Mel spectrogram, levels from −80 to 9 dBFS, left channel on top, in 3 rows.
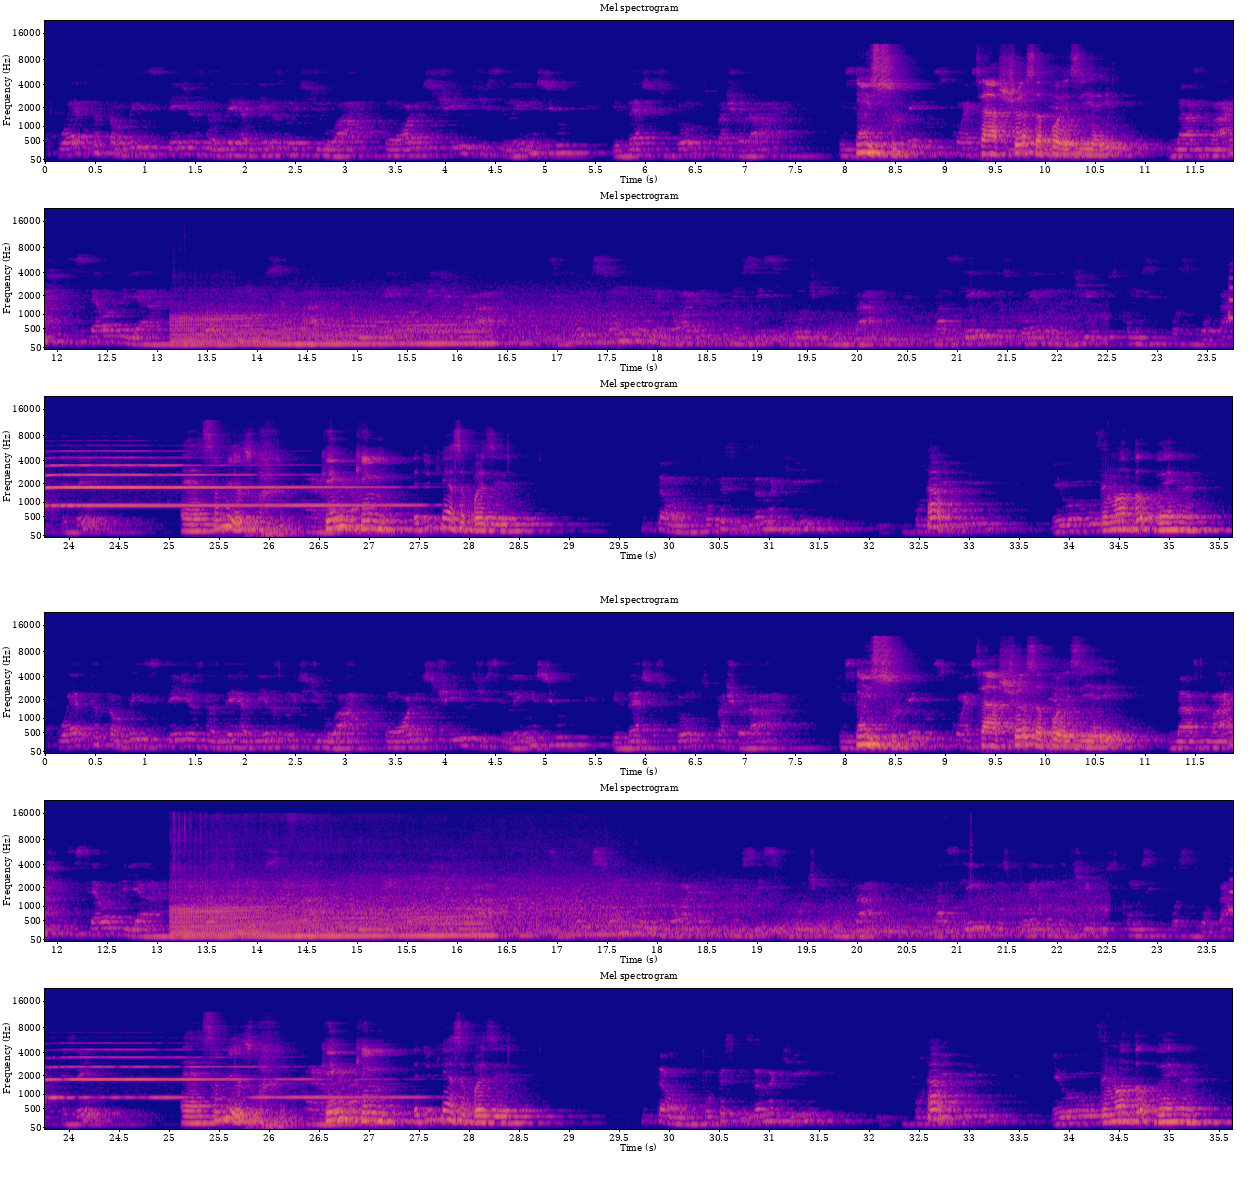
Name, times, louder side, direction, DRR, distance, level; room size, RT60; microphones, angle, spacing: voice 1, 0.1-7.4 7.9-10.5 11.2-16.5 16.9-24.4 26.3-27.2 29.7-31.6 32.1-33.4 33.8-34.5, right 1 dB, 30° right, 1 dB, 1.5 m, -43 dB
voice 2, 8.1-8.5 9.3-10.7 25.1-27.2 27.4-28.4 32.6-32.8 34.3-35.3, equal, 10° left, 2 dB, 1.5 m, -29 dB
sound 1, 13.1-22.5, right 5 dB, 45° right, 0.3 m, -38 dB
Trumpet, 23.7-27.9, left 5 dB, 55° left, 1.1 m, -33 dB
13.0 x 8.1 x 7.9 m, 1.2 s
head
